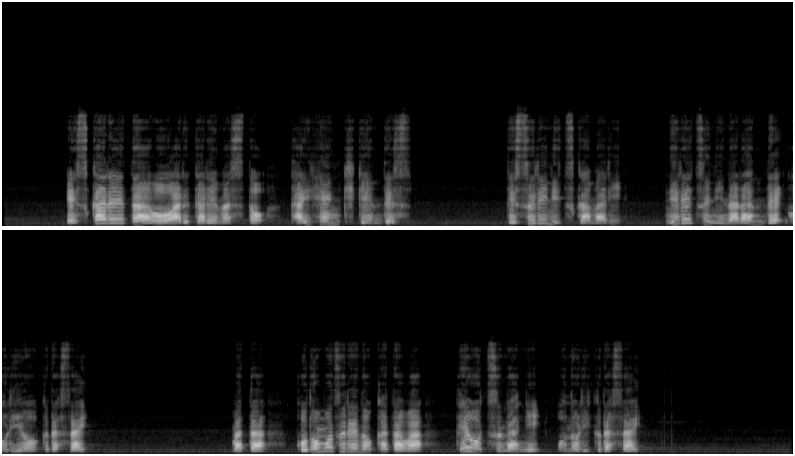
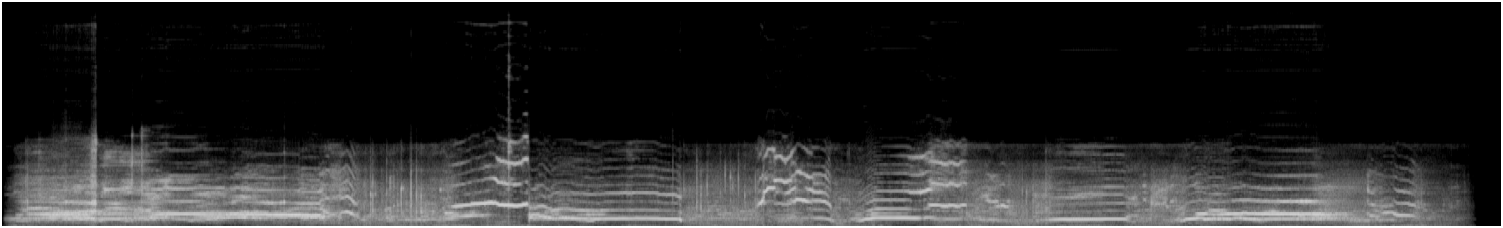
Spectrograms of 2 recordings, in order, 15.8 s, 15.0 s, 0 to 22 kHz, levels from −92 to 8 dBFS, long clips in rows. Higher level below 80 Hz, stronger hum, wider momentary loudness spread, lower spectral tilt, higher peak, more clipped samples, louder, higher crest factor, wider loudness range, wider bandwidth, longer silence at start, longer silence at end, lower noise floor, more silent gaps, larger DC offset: second, under -90 dBFS vs -50 dBFS; neither; first, 16 LU vs 13 LU; about the same, 1 dB/octave vs 1 dB/octave; second, -8 dBFS vs -2 dBFS; neither; second, -26 LUFS vs -16 LUFS; first, 22 dB vs 16 dB; first, 9 LU vs 4 LU; first, 11.5 kHz vs 9.4 kHz; first, 0.65 s vs 0.05 s; first, 1.55 s vs 0.65 s; first, -71 dBFS vs -44 dBFS; neither; neither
